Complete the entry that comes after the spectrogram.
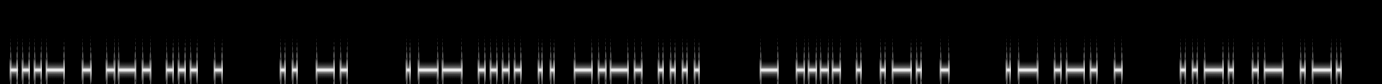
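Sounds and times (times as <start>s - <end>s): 
Koch Morse code beeps: 0.2s - 2.0s, 2.8s - 3.5s, 4.1s - 7.0s, 7.6s - 9.5s, 10.1s - 11.2s, 11.8s - 13.4s.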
